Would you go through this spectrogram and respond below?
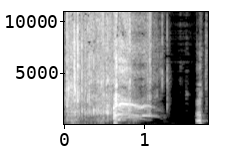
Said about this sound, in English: We could have the sound of paper crumbling since it's a revision segment. How would that be? Here. Ripping, maybe.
